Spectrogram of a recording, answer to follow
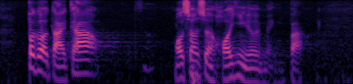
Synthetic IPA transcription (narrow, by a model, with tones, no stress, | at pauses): pɐ˥t̚kʷːɔː˧t̪aː˨˩jkaː˥ | ŋɔː˨˧sœː˥ŋsɵ˧nhɔː˨˥jiː˨˧hɵ˨˧mɪ˨˩ŋpa̰ː˨k̚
